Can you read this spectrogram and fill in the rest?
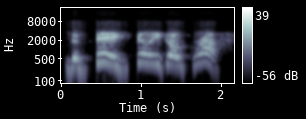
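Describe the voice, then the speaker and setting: A woman voicing a big, loud, defiant male billy goat in a storybook. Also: high voice, lively intonation, no echo, narrow, tinny audio, pitched above the performer's own voice. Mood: proud. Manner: slow, challenging.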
